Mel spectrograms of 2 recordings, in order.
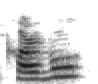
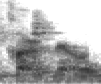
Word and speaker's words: Carvel: the Carval tool set did I say that correctly Carvel yeah yeah it's definitely as far as her pronounced properly turned and I think if you say Carvel you know like that's still cool with me they're a couple different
